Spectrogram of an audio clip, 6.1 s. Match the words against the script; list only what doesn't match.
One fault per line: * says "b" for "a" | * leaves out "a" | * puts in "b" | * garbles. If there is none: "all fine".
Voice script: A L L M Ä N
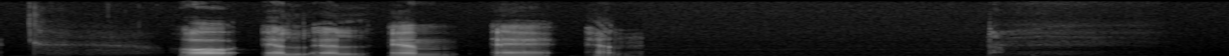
all fine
